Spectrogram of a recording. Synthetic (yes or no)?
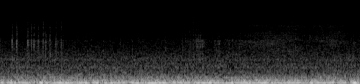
yes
